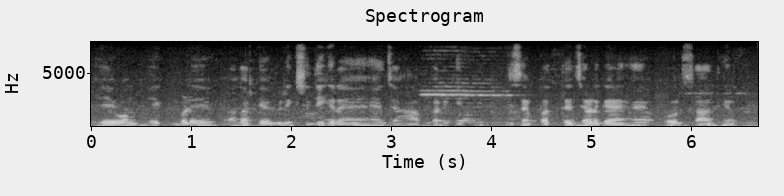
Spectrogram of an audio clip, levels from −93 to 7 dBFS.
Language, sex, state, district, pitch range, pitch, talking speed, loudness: Hindi, male, Bihar, Katihar, 115-125 Hz, 120 Hz, 170 wpm, -19 LUFS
